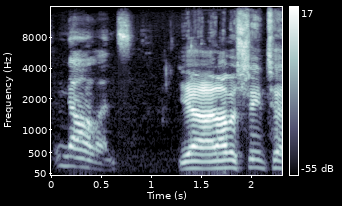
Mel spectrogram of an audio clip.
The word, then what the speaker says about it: New Orleans: Nolans. Them Nolans. people get downright vicious when you mispronounce their town. Yeah, I'm Yeah, ashamed New to admit I said, Orleans or New Orleans. It's Nolans.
